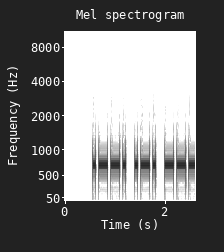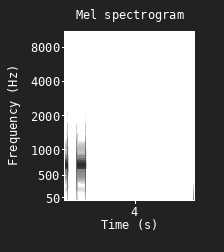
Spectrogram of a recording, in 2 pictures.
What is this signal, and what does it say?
Morse code, heard as a keyed tone, about 20 wpm, 700 Hz. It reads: PROT
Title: Build A Word - 4 Letters At A Time - 10-Letter Words - 20wpm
